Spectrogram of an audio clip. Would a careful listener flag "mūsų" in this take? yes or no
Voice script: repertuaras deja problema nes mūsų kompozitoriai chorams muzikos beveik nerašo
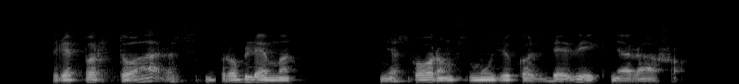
yes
